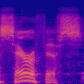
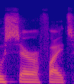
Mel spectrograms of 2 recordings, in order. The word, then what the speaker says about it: Seraphites: Not the Seraphists, or what were The they?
